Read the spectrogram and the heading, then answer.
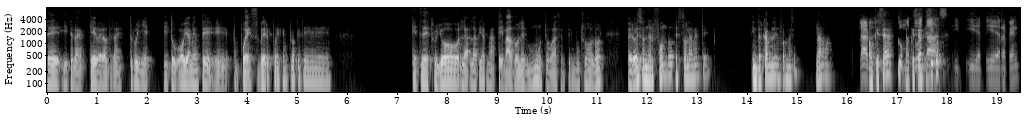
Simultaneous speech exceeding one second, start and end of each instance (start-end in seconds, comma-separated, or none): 16.4-17.9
